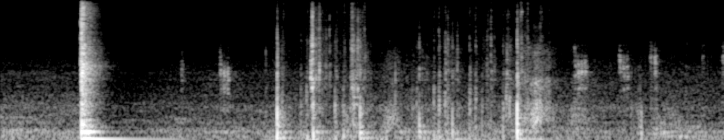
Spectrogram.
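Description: A small bird striking and pecking at a window pane: one loud thunk about a second in, ringing briefly in the glass, then a run of lighter taps and clicks and another sharp tap a little after five seconds.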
